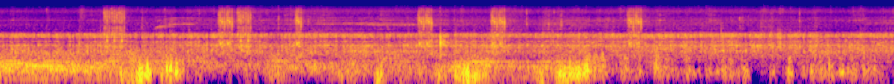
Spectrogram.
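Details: Low outdoor rumble with a steady high hum and brief rustling bursts, with no clear animal calls.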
